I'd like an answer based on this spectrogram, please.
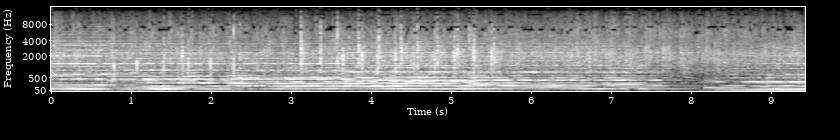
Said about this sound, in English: Gradually, and with a glance to Rebecca, Gloria applauds.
